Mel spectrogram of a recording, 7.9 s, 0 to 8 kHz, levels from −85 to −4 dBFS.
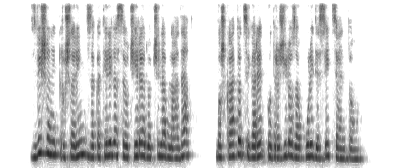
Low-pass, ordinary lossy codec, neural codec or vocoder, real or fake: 7.2 kHz; none; codec, 16 kHz, 4.8 kbps, FACodec; fake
